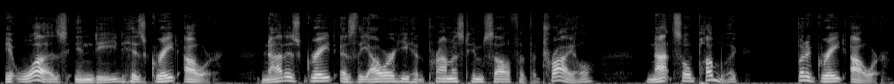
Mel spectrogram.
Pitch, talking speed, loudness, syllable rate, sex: 125 Hz, 175 wpm, -18 LUFS, 4.3 syllables/s, male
